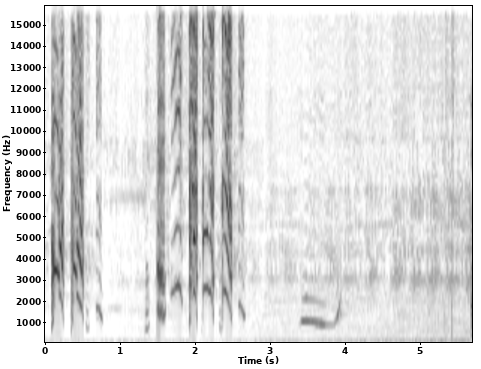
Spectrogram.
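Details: Parrot giving sharp, descending screechy calls in quick bursts, then a drawn-out whistled note that slides up, over a low rumbling background with faint squeaks.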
